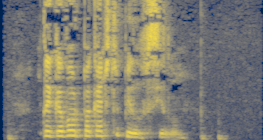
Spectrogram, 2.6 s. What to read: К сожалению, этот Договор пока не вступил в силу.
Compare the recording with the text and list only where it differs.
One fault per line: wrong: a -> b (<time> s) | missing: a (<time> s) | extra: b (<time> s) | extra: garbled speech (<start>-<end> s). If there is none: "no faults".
missing: сожалению этот (0.5 s)
missing: не (1.0 s)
